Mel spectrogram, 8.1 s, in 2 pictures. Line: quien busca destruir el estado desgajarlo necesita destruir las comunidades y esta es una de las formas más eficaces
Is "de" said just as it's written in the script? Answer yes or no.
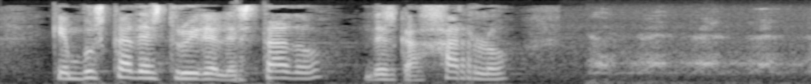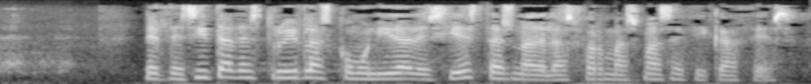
yes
